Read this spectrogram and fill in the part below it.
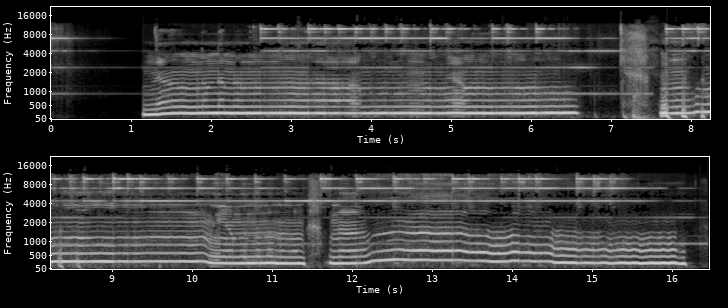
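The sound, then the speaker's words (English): A bell rings with a long, sustained tone, loud, with a faint high tinkle above it. The ringing briefly breaks off partway through and then resumes, shifting slightly in pitch. “Bell.”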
